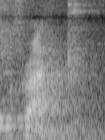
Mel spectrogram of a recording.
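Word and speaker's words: craic: And you have to have the crack while you're here. The word is spelled C-R-A-I-C, right? Very important that you understand that.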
